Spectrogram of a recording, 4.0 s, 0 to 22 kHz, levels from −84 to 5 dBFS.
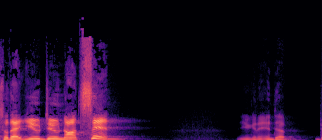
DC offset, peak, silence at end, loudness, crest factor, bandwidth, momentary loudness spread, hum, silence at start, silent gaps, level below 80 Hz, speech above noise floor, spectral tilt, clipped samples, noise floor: under 0.1%; 0 dBFS; 0 s; -16 LUFS; 20 dB; 18.5 kHz; 20 LU; none; 0 s; none; -68 dBFS; 52 dB; -2.5 dB/octave; under 0.1%; -71 dBFS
